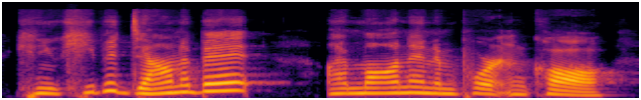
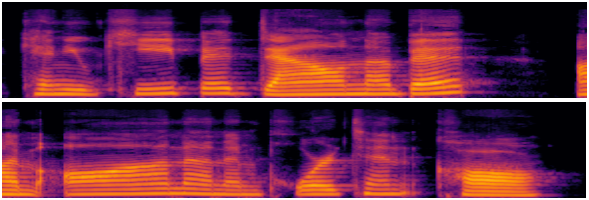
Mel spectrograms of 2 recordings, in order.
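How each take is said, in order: First: The sentence sounds a little frustrated. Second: The sentence sounds calm and neutral.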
